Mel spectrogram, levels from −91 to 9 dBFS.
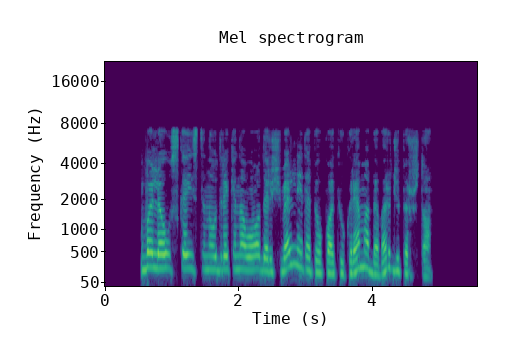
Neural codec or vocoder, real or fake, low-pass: none; real; 7.2 kHz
